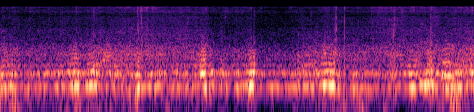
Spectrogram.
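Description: A dense swarm of bees buzzes loudly and continuously, a close, steady droning hum with no talking.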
